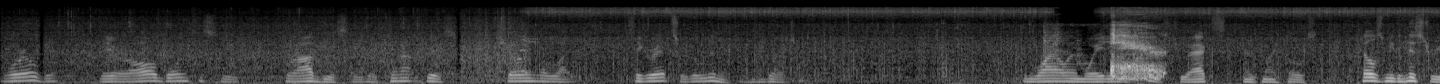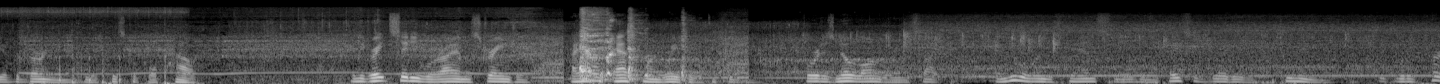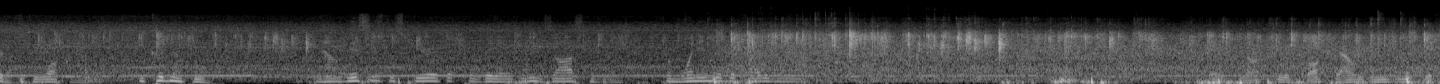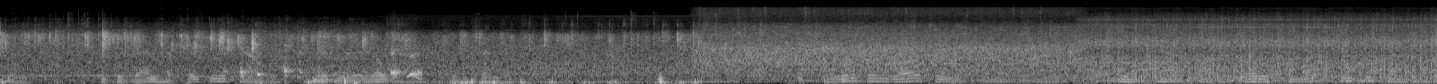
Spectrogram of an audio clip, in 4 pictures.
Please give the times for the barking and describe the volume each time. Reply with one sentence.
You can't hear the barking here.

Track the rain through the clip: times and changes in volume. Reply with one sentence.
You can hear the rain from 0.0 to 57.5 s, getting louder.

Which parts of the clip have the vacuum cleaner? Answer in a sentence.
The vacuum cleaner can be heard from 14.6 to 57.5 s.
